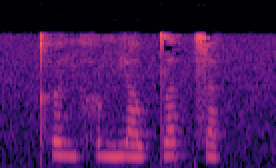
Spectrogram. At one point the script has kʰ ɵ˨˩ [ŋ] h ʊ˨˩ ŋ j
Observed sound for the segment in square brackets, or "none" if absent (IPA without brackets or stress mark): n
